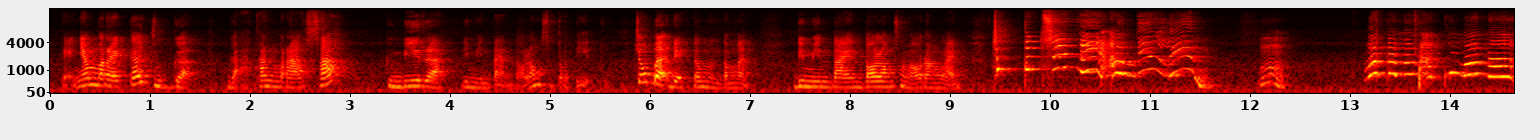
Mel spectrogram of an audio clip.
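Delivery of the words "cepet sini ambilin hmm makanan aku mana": put-on very high, bossy, demanding, drawn-out voice. Acting out how others ask for help, imitating someone bossy. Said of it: "Coba kalian di kayak gituin. Kalian senang nggak?".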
